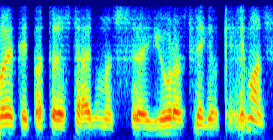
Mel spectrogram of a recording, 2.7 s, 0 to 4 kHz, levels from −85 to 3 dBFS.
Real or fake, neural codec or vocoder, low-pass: fake; codec, 16 kHz in and 24 kHz out, 0.9 kbps, LongCat-Audio-Codec, fine tuned four codebook decoder; 3.6 kHz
